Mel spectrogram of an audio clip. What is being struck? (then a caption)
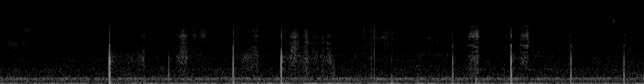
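Plastic LCD writing tablet with stylus. A stylus writes and scratches across a pink plastic LCD writing tablet held close to the right side of the microphone, producing soft, dry scraping strokes. Short, sharp ticks of the stylus tip break through at intervals over a faint, steady low hum.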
